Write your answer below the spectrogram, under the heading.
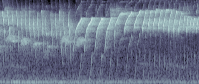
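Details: Canary song used to get other canaries singing: a rapid, even, buzzy trill, then rolling swept whistles that run into a dense, high, continuous warble, with a faint low hum behind.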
